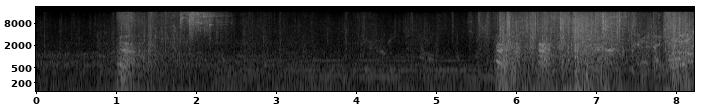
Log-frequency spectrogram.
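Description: Game combat sounds clash and burst in loud bursts.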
